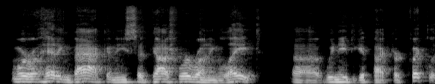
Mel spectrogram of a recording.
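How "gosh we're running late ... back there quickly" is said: plain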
